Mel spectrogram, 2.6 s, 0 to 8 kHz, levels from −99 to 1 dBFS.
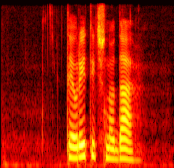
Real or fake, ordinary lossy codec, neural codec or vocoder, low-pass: fake; none; vocoder, 24 kHz, 100 mel bands, Vocos; 7.2 kHz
